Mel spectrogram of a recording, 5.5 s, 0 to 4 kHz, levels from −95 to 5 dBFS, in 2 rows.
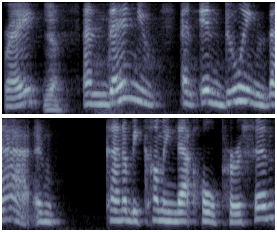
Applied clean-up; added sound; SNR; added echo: neural mask model DeepFilterNet 3.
